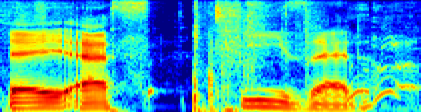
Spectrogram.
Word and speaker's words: Astz: Yeah, I got to really make sure I pronounce that T in that guy's name, dude. AS TZ. If you miss the T, you're swearing and then YouTube flag.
